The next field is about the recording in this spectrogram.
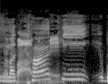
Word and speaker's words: McConkey: I mean, McConkey, which rhymes with honky, and Pearsall.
